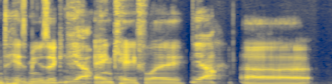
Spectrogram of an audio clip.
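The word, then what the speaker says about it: K.Flay: his music yeah and k-flay yeah uh like sure however you say her name k dot f-l-a-y it looks like k-flay yeah so um it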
